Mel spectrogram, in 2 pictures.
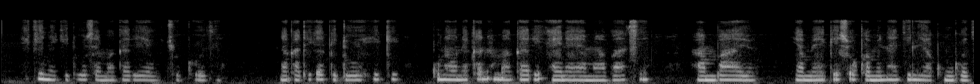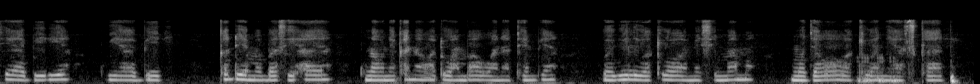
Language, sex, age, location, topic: Swahili, female, 25-35, Nairobi, government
